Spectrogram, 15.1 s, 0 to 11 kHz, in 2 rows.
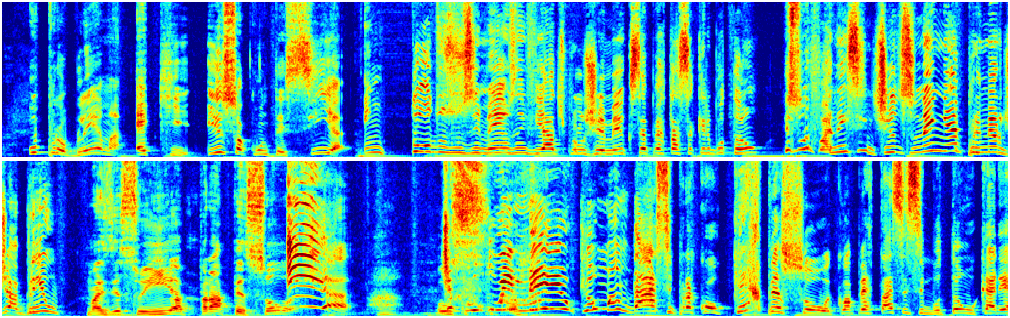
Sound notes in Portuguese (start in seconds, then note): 9.5 faz som de surpresa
